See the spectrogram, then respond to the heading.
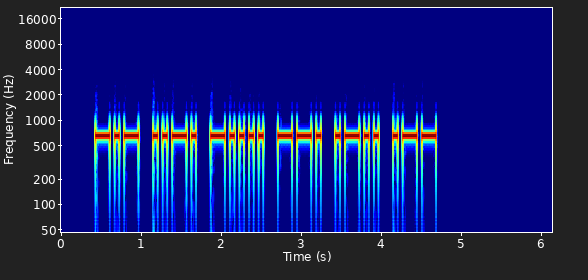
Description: Morse code, heard as a keyed tone, about 21 wpm, 690 Hz. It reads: KF6GLW
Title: SOTA QSO Practice 20wpm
